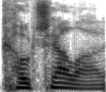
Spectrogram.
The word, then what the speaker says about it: Coachella: I think you're 75% correct, because it is pronounced Coachella.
